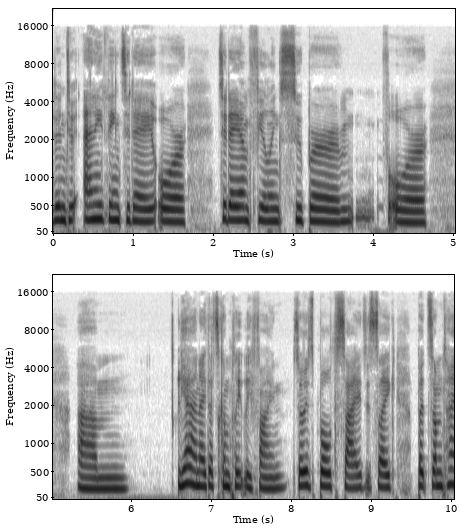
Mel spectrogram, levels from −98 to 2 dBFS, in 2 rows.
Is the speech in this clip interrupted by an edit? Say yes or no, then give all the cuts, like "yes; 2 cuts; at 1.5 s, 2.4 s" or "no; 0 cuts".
yes; 2 cuts; at 4.1 s, 6.9 s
